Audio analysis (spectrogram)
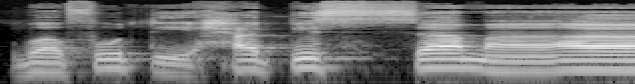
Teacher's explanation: مد متصل ہے، حرف مدہ کے بعد حمزہ اسی کلمے میں ہے تو 5 الف کے برابر اس کو کھینچ کے پڑھیں گے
